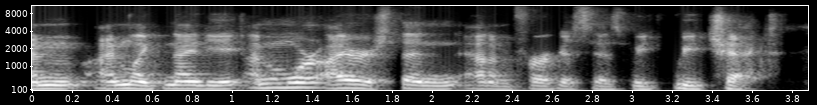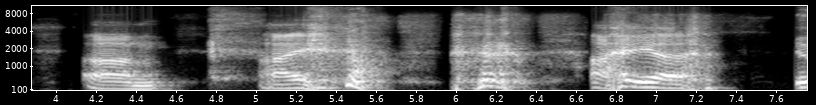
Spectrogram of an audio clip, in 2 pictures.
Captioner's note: laughter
